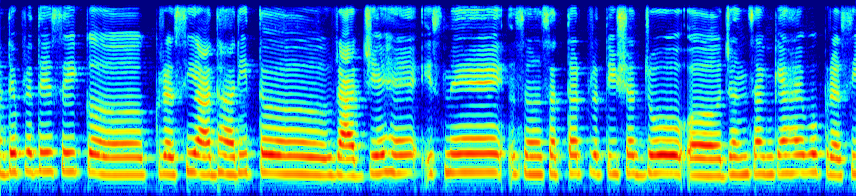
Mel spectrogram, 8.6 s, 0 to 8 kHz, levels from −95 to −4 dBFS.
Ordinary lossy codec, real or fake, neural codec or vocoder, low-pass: none; real; none; 7.2 kHz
